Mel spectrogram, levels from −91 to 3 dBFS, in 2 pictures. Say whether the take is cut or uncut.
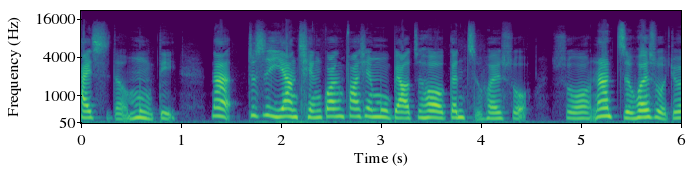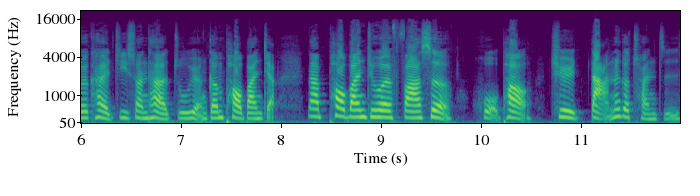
uncut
